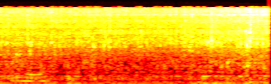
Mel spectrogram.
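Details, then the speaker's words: Kitchen sink, slow drain: water drains with uneven bubbling and gurgling instead of a clean steady flow. Likely partial blockage from piping with multiple turns; venting doubted; plunging improved it; cabling or jetting suggested. "yeah it needs to be oh there it goes yeah you hear it that's not supposed to make that noise so what it's supposed to do is just go just straight out you could have a venting issue but i doubt it"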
